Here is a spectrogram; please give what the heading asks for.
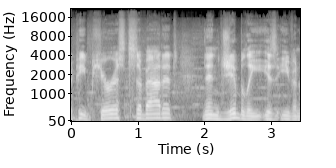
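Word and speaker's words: Ghibli: and he says that it is jibli not Gibli and I I've heard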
